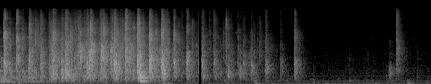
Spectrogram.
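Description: A congregation clapping, the claps thinning out and dying away after about five seconds. Then there are a couple of light knocks as an acoustic guitar is set down.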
